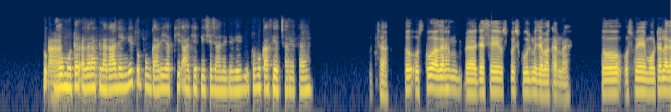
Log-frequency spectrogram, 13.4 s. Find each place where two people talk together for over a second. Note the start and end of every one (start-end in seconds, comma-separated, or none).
none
